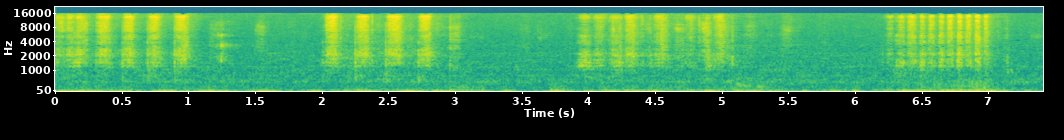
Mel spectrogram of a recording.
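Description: An orange wooden pencil with a dark core makes short scratching strokes on a flat sheet of drawing paper resting on a wooden table. Quick, bright, dry scratches come in four clustered bursts separated by brief pauses, over a soft low background hum.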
